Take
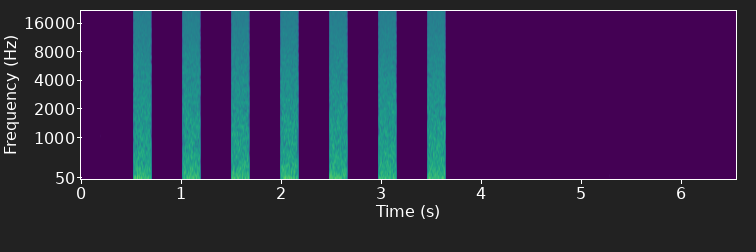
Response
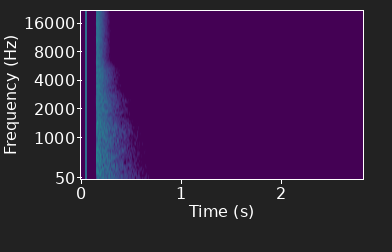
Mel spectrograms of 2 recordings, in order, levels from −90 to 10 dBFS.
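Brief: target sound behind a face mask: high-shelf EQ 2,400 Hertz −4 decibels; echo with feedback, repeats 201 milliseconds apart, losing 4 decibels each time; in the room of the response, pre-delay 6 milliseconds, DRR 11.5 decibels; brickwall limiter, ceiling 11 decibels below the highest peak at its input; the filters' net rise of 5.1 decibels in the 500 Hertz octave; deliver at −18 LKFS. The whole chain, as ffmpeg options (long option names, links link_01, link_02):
-filter_complex "[0:a]equalizer=frequency=500:width_type=o:gain=6.5,alimiter=limit=-13.5dB:level=0:latency=1,aecho=1:1:201|402|603|804|1005|1206|1407|1608|1809:0.631|0.398|0.25|0.158|0.0994|0.0626|0.0394|0.0249|0.0157,asplit=2[link_01][link_02];[1:a]atrim=start_sample=2205,adelay=6[link_03];[link_02][link_03]afir=irnorm=-1:irlink=0,volume=-17dB[link_04];[link_01][link_04]amix=inputs=2:normalize=0,highshelf=frequency=2400:gain=-4,volume=8.5dB"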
